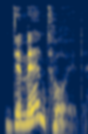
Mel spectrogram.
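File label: "demantoid", British English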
